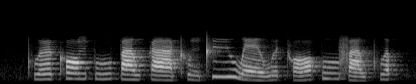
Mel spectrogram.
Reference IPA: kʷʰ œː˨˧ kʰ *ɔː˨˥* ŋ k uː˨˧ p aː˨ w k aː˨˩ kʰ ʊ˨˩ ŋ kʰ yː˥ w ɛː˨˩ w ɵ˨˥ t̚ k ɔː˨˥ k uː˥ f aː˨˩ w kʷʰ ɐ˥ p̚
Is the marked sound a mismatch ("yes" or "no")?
yes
